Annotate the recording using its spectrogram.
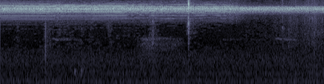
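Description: Steady high-pitched chorus of insects in woodland, an unbroken drone, with a single sharp click about two and a half seconds in.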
